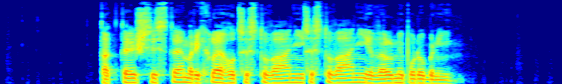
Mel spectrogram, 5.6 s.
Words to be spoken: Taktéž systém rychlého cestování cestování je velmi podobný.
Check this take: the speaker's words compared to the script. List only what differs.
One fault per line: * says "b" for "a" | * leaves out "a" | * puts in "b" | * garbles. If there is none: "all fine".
all fine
